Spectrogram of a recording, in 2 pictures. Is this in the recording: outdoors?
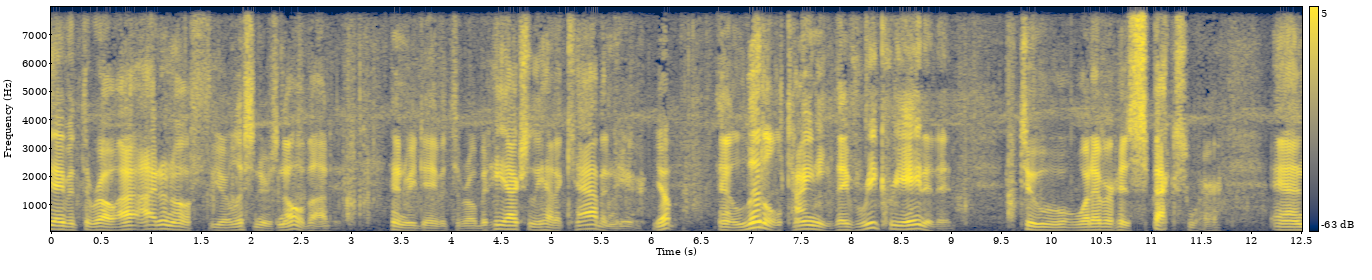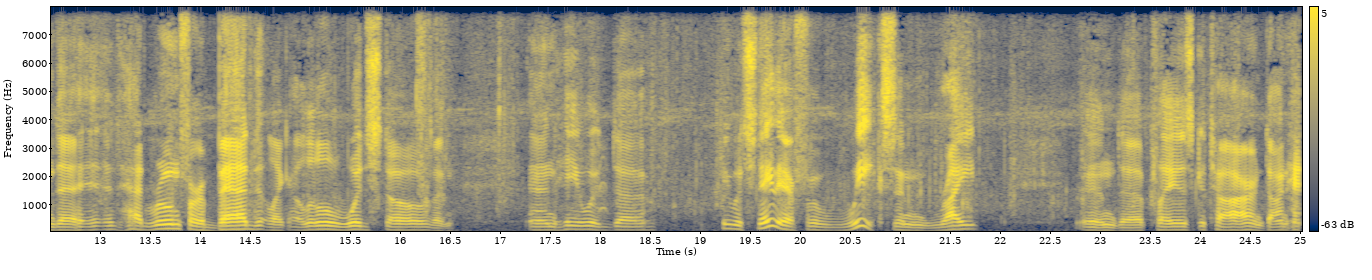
yes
